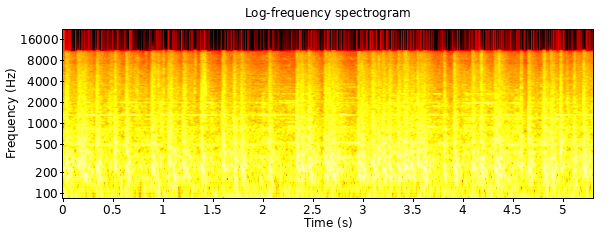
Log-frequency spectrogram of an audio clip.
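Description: Fireworks display: a dense barrage of aerial shells bursting, with many bangs and crackles in quick, irregular succession.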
